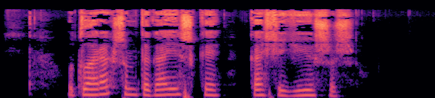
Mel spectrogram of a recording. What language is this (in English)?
Mari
